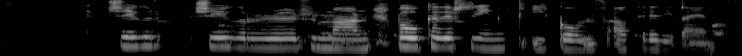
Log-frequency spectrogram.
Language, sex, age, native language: Icelandic, female, 11, Icelandic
